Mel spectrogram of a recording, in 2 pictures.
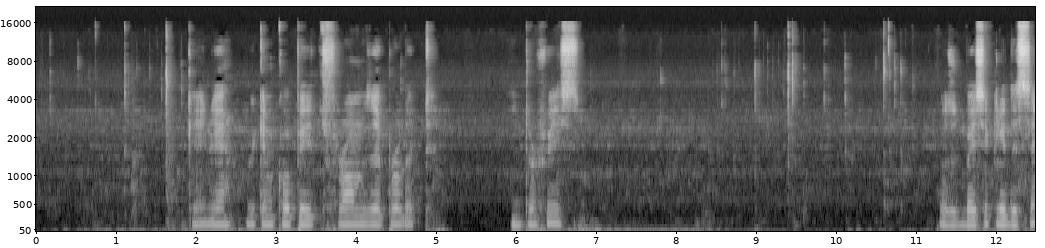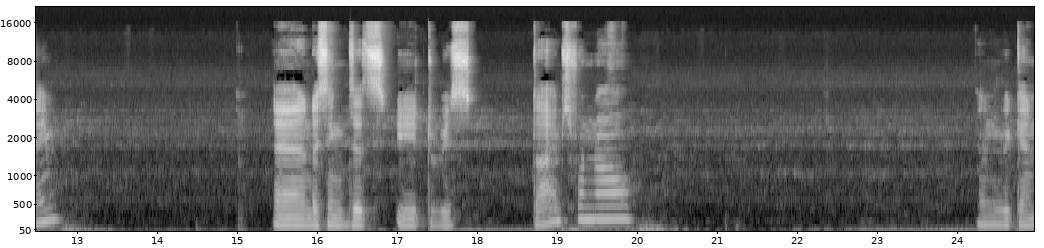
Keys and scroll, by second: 0.5 Up, 0.7 super+Left, 1.2 shift+super+Down, 1.6 shift+super+Down, 1.6 shift+super+c, 2.6 super+c, 8.6 super+Left, 9.1 shift+super+Down, 9.3 shift+super+Down, 9.4 shift+super+v, 10.1 super+\, 10.5 BackSpace.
